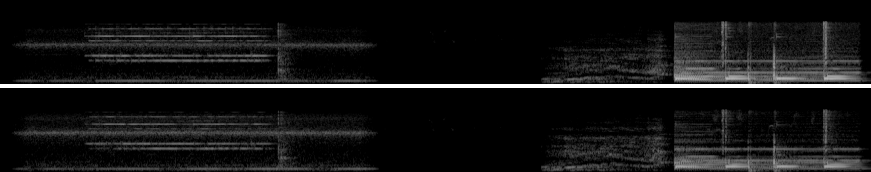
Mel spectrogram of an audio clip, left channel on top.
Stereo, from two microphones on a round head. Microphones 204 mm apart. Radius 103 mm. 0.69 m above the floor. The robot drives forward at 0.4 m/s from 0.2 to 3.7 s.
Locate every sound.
0.8 s a phone ringing: 55° left (ahead or behind), 4 m; by 2.7 s 65° left (ahead or behind), 4 m
2.8 s tapping: 35° left (ahead or behind), 4 m
5.4 s a zipper: 5° right (ahead or behind), 4.5 m
6.7 s a piano: 40° left (ahead or behind), 0.7 m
